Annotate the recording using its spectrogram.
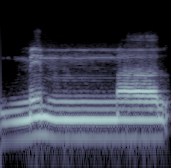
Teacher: into the meme again with tanween i don't say hi min i take the n sound i merge it into the m · I take the noon and I merge it into the mim. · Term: idgham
